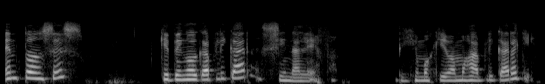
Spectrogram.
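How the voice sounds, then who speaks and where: A woman's voice: mid-range voice, animated, moderate pace, no room sound, lo-fi sound. A woman teacher with a Chilean Spanish accent, giving a recorded lesson and patiently counting syllables aloud step by step. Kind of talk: recorded online class lesson.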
